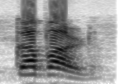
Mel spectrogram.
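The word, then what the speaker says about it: cupboard: जो मतलब आए घड़ी सवे नंबर वर्ड आए कबर्ड कबर्ड ठीक सोहते पी खामोश आए कबर्ड पढ़बो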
